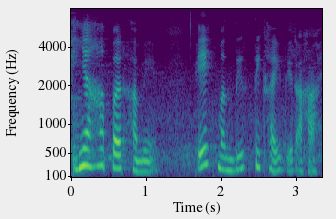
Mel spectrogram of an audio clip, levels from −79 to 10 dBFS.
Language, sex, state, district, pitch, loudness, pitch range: Hindi, female, Madhya Pradesh, Dhar, 225 Hz, -18 LUFS, 190-265 Hz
